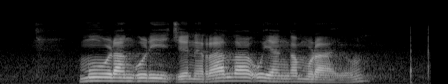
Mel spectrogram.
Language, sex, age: Venda, male, 28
